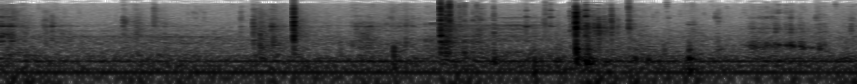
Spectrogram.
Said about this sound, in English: I don't want crunchy cereal. It's too loud in my head. Loud in head.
